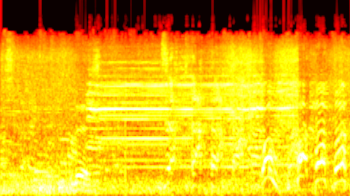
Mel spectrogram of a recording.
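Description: A small toy trumpet blown in one long, steady, high note, starting about a second in and held for nearly three seconds, over the rumble of a moving train.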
